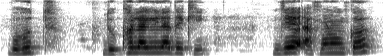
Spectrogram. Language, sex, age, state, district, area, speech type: Odia, female, 18-30, Odisha, Bhadrak, rural, spontaneous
